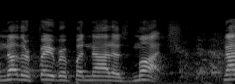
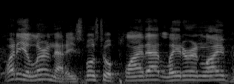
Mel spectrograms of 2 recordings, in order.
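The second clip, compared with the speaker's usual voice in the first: normal talking voice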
